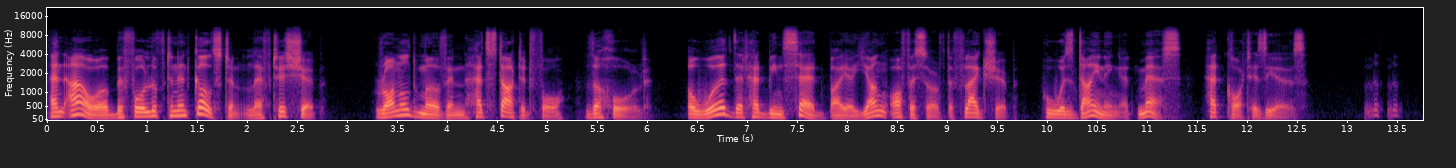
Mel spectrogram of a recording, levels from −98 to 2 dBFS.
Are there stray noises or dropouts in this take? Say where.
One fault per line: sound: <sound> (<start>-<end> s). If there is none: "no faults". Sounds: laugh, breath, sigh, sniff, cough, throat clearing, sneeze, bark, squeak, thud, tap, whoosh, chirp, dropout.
sound: laugh (13.2-13.6 s)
